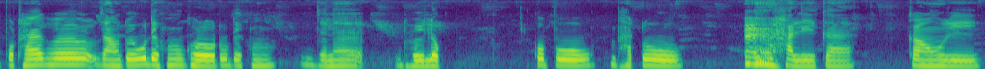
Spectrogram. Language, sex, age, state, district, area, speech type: Assamese, female, 60+, Assam, Dhemaji, rural, spontaneous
